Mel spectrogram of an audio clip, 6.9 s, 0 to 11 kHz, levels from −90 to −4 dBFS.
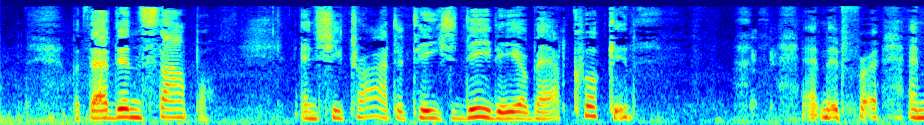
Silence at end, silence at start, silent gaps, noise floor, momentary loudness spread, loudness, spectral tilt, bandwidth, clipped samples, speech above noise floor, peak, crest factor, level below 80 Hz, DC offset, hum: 0 s; 0 s; none; -52 dBFS; 22 LU; -23 LUFS; -4.5 dB/octave; 9.6 kHz; under 0.1%; 30 dB; -6 dBFS; 18 dB; -54 dBFS; under 0.1%; none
